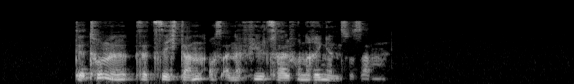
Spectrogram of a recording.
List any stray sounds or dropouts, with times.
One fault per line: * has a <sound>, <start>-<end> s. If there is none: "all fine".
all fine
